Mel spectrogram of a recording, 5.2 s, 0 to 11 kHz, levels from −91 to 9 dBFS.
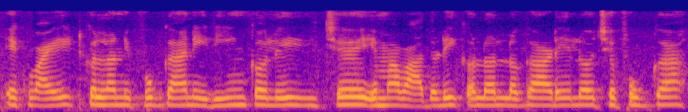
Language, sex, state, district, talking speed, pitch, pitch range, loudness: Gujarati, female, Gujarat, Gandhinagar, 160 wpm, 220 Hz, 210-225 Hz, -14 LUFS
